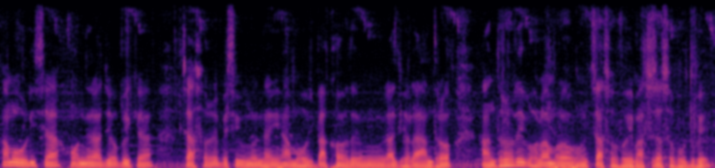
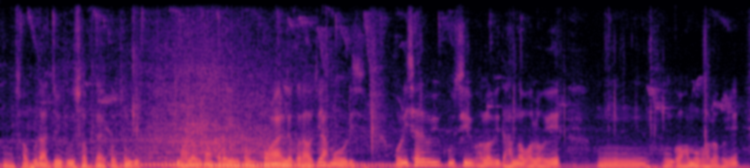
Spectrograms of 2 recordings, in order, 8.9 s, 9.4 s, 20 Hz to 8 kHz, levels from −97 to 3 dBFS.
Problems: constant background noise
